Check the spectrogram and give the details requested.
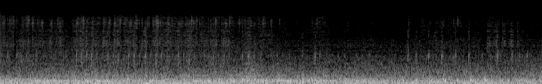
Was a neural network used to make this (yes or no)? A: no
